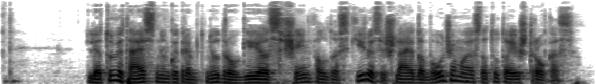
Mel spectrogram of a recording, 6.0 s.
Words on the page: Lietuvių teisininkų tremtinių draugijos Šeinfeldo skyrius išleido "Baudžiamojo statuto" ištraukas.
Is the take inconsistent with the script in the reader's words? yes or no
no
